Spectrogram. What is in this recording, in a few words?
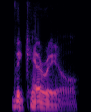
"vicarial", British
